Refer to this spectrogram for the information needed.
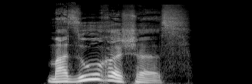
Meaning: strong/mixed nominative/accusative neuter singular of masurisch
- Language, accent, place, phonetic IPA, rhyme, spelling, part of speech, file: German, Germany, Berlin, [maˈzuːʁɪʃəs], -uːʁɪʃəs, masurisches, adjective, De-masurisches.ogg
